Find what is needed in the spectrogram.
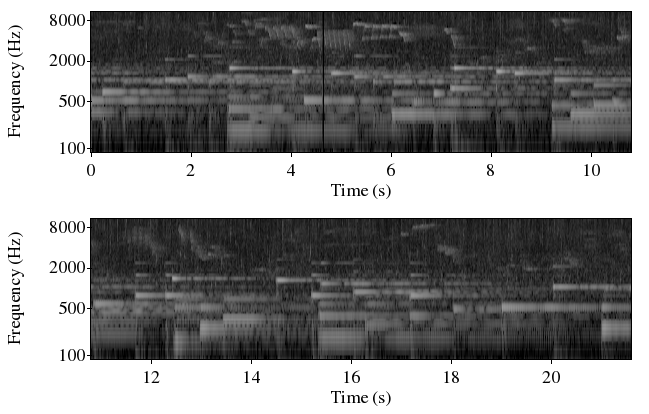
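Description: Slow, soft instrumental music of long held notes moving stepwise, over the steady trickle and splash of water pouring from a bamboo fountain spout into a pool.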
